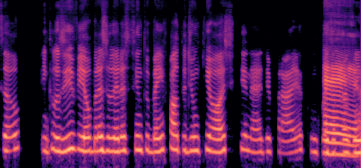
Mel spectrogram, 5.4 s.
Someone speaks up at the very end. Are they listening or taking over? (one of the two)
taking over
